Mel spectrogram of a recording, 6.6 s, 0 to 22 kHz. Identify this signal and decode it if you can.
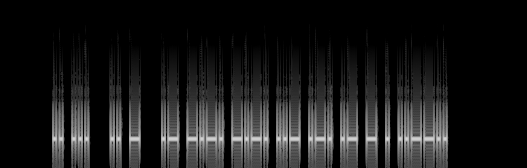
Morse code, heard as a keyed tone, about 30 wpm, 700 Hz. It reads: IS IT ACCURATE?
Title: Sentences from Top 1200 Words 30wpm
